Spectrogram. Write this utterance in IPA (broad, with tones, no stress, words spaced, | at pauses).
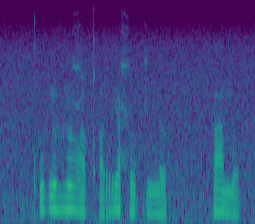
kʷʼi˦ɠə̃˦ɦœ̃˦ ʕi˨qʼœ˨ri˥ ħu˦ki˦nə˥ | a˦mə˨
